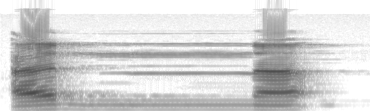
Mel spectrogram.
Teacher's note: Anna nun tasydid itu gunnah akmal. Gunnah yang paling sempurna. Dia tertahan.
